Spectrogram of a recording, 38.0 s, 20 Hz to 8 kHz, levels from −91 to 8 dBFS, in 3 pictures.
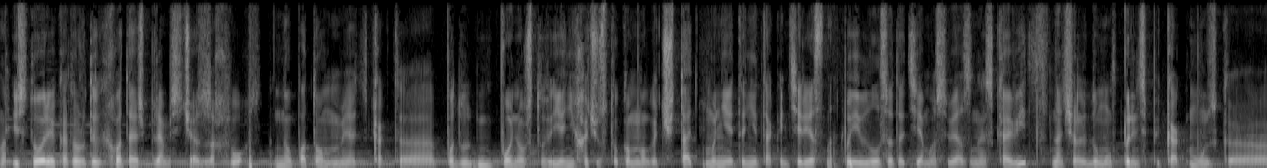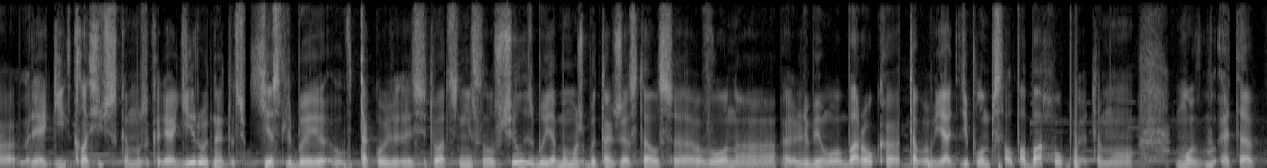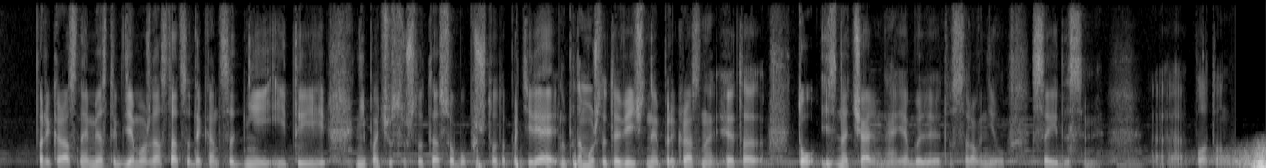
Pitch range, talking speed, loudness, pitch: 85-105 Hz, 160 wpm, -30 LUFS, 95 Hz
